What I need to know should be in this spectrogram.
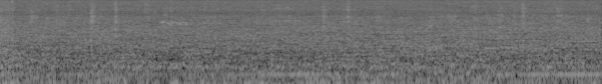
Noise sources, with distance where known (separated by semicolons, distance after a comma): background noise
